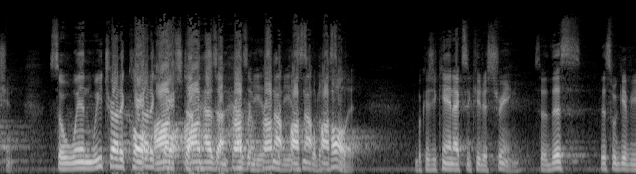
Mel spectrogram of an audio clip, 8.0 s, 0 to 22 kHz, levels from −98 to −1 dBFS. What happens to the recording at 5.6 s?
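Nothing goes wrong at 5.6 s: the audio plays through that moment intact, with no dropout, click, distortion or other fault.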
